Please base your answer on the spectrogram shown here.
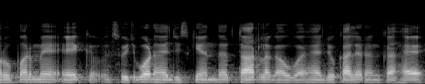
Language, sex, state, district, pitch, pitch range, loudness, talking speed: Hindi, male, Jharkhand, Garhwa, 110 Hz, 105-115 Hz, -20 LUFS, 240 wpm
